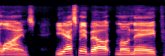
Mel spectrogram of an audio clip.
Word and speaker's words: Monet: You asked me about Monet, pronounced just like Claude the painter.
